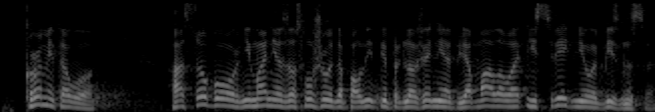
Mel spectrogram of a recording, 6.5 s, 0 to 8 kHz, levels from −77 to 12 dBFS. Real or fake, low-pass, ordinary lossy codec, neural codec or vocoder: fake; 7.2 kHz; none; codec, 16 kHz, 2 kbps, FunCodec, trained on LibriTTS, 25 frames a second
